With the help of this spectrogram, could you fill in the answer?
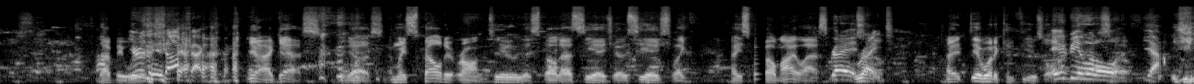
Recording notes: live at Lefty O'Tooles.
